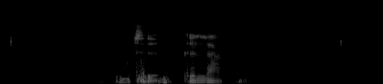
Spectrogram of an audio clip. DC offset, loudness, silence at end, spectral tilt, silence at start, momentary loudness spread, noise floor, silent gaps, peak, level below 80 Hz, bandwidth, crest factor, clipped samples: under 0.1%; -50 LUFS; 0.4 s; -3 dB/octave; 0.1 s; 20 LU; under -90 dBFS; 0.37-0.94 s, 2.58-3.39 s; -30 dBFS; -80 dBFS; 7.2 kHz; 26 dB; under 0.1%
